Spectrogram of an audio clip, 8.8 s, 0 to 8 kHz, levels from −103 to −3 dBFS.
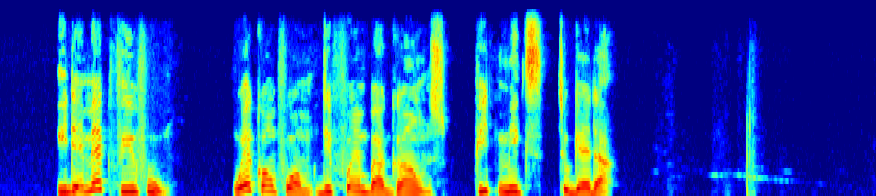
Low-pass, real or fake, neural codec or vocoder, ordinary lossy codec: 7.2 kHz; real; none; none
